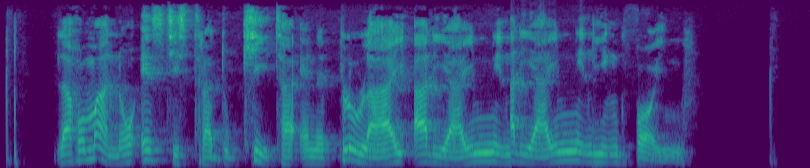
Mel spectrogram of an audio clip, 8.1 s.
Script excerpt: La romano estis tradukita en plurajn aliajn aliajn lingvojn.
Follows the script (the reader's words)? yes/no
yes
